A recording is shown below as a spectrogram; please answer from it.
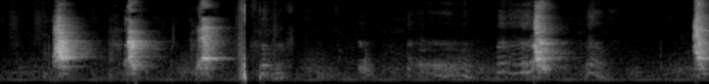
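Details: A female Boston Terrier gives a series of sharp, high barks at irregular intervals at her reflection in a mirror, apparently wanting to play with the "other dog".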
